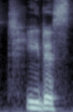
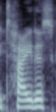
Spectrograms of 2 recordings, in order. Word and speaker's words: Tidus: I used to say Titus because that's technically what I think an Americanized pronunciation would be, but I do believe the Japanese pronunciation is Tidus, and correct me if I'm wrong.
